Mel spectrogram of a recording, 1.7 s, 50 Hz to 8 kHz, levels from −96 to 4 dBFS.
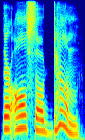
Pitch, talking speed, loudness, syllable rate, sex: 195 Hz, 140 wpm, -14 LUFS, 3.3 syllables/s, female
